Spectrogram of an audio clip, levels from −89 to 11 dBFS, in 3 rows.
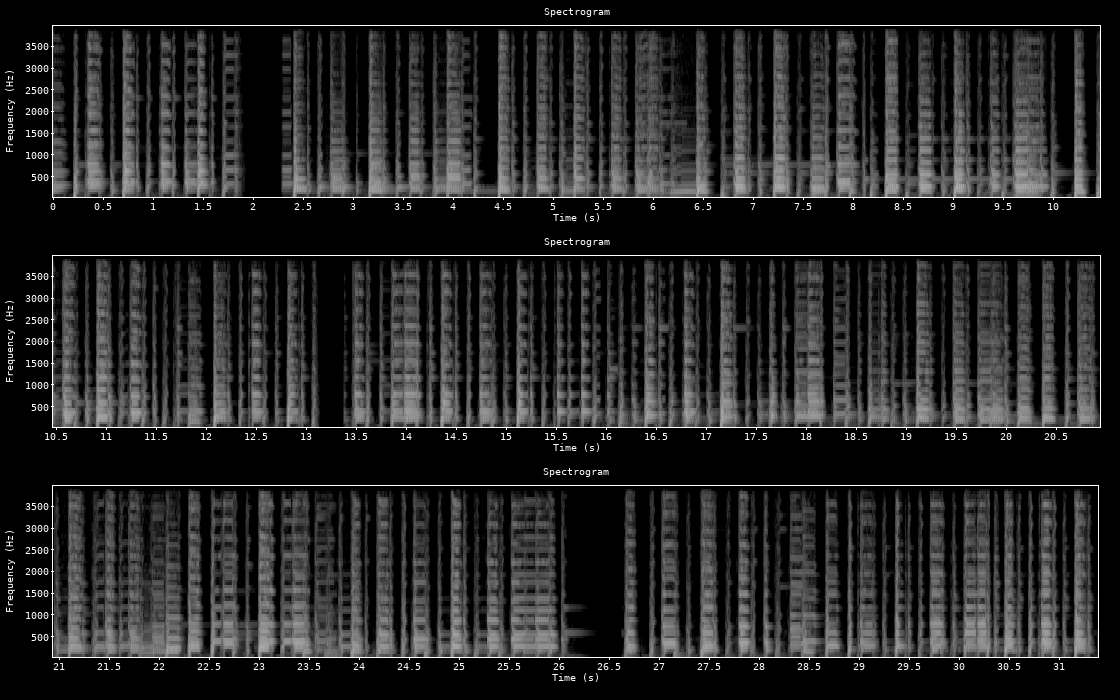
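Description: At 1.84 s the music stops and is held in place: a brief smear of the last sound fades, then about 350 ms of silence, and at 2.31 s it resumes exactly where it left off. This is a call audio freeze. Packets were likely delayed in transit, so the jitter buffer ran dry and the receiver stretched the final sound to fill 449 ms. Nothing is lost, but the rest of the music now runs about half a second later than before.

From 8.11 to 12.40 s the music hurries at about 110% speed with its pitch unchanged, so the tempo pushes ahead. This is a jitter buffer speed-up. The buffer was holding more audio than its target, so the receiver cut out many tiny pitch-period slices, roughly half a second in all, to bring the delay back down.

A second call audio freeze runs from 13.09 to 13.40 s, filling 291 ms, about 230 ms of it silent, before the music picks up where it stopped.

The tempo tightens again from 18.57 to 20.71 s at 104%, with about a tenth of a second removed. 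It happens once more from 21.66 to 24.50 s at 107%, with about 0.2 s removed.

A third freeze lasts from 26.12 to 26.65 s and inserts 504 ms, about 280 ms of it silent.

The last speed-up, from 28.56 to 31.36 s at 111%, trims about 0.3 s.

Throughout, nothing above 4 kHz comes through, consistent with a G.711 mu-law call path at 64 kbps.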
